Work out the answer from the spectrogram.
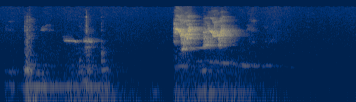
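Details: Oriental magpie-robin (kacer) in full fighter song meant to provoke rival kacer: one short burst of harsh, dense, high chirps, after faint scattered notes and then silence.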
